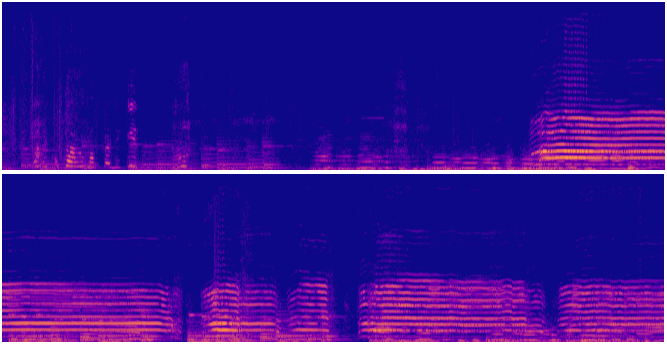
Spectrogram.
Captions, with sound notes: Why are we stuck to each other? Huh? [both shouting] [whimsical music playing]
